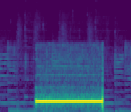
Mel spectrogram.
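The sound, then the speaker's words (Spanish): A telephone tone sounds as a call is placed: a single steady, loud, mid-pitched beep lasting about a second, with a quiet background before and after. “Estamos llamando a don Maximiliano Inda.”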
